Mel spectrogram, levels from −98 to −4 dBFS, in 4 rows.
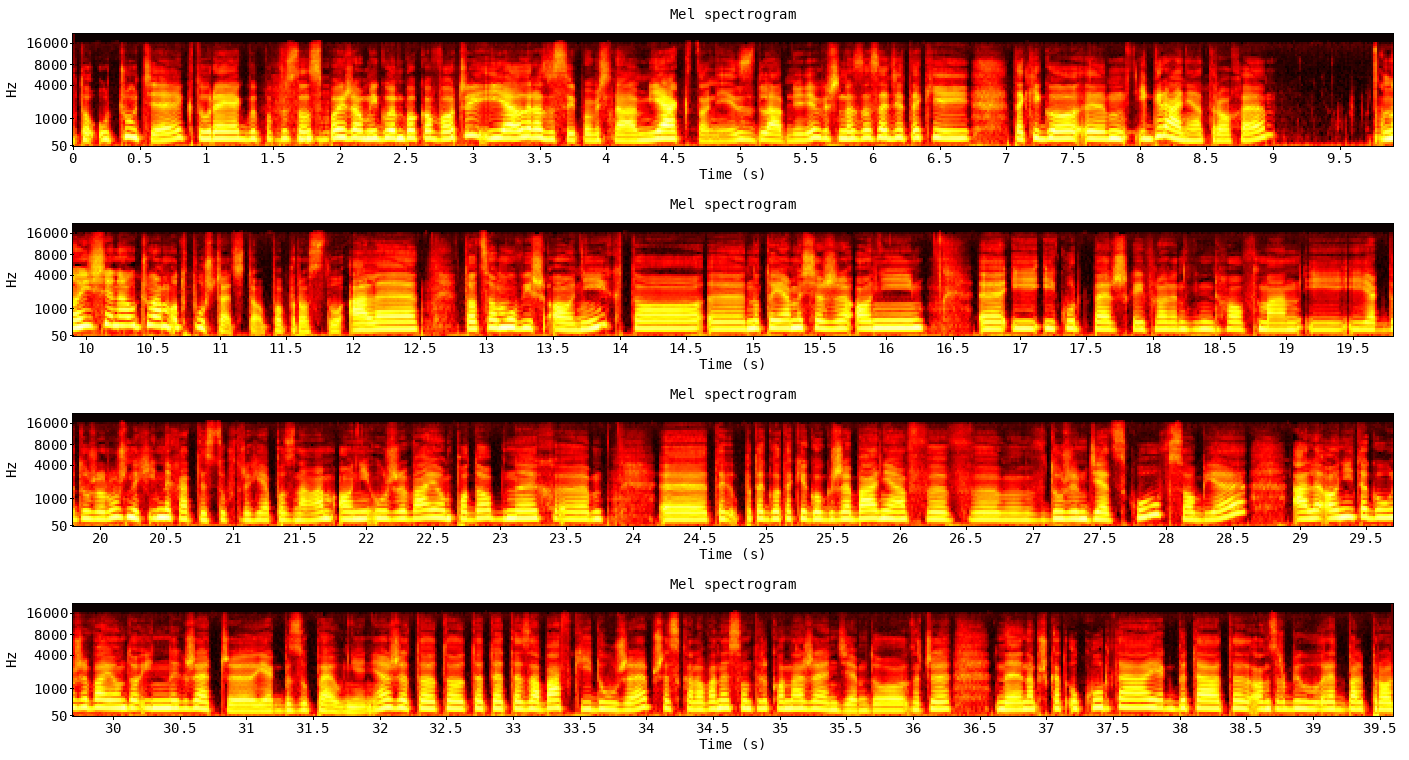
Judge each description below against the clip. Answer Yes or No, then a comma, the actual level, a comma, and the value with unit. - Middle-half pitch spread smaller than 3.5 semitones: Yes, average, 2.8 semitones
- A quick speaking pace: Yes, fast, 185 wpm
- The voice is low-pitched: No, high, 230 Hz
